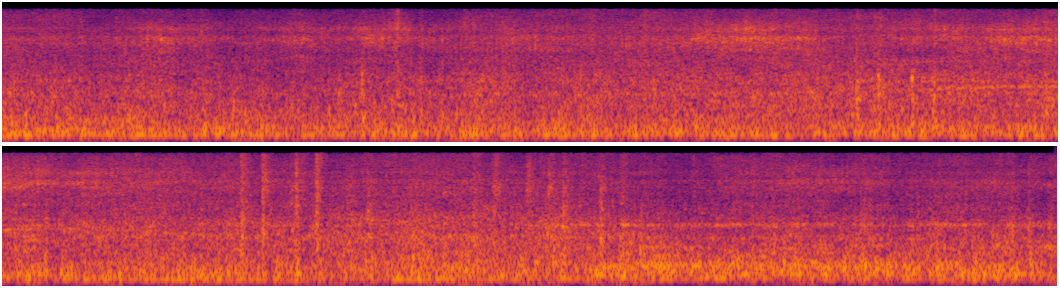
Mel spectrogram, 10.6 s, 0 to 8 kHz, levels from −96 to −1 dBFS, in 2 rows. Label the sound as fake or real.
fake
